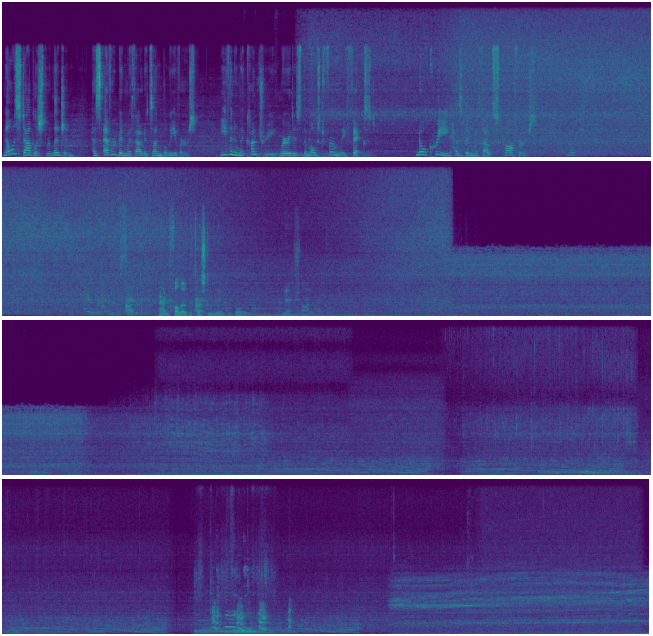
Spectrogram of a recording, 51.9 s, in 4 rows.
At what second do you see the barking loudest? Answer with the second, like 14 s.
44 s.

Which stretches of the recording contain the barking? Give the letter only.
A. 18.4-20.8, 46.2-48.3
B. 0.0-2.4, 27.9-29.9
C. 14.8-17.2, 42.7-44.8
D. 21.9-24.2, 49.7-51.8
C.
